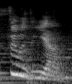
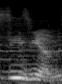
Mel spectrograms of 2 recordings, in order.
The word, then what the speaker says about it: cesium: it's water and this last one here is soothing which is this one say hello actually it's cesium cesium and water cesium is most alkali-based metals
